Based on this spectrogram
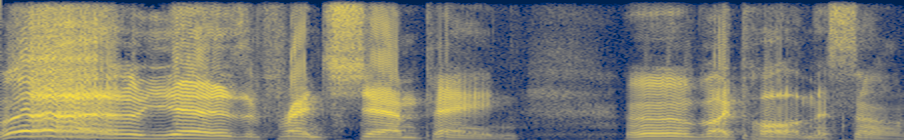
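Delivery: booming, very slow delivery with stretched Oh. Doing a wine commercial line like Orson Welles: Orson Welles voice. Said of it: "Or I could do it like Orson Welles".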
